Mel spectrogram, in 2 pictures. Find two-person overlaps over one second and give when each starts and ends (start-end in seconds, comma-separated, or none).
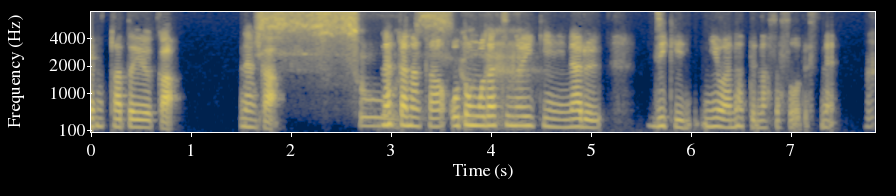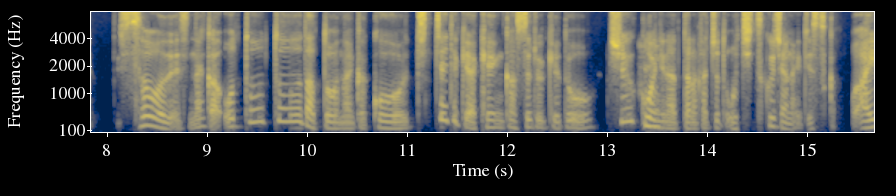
2.9-4.4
